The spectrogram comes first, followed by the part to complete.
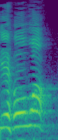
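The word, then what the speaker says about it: Jehovah: टू the Latin language J कैन नॉट be pronounce as English J इट हैज टू be pronounced as वाई in writing in Latin you will write it एज जे ई एच ओ वी ए एच बट in Latin while pronounce it you will pronounce it एज यहोवा in writing in Latin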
